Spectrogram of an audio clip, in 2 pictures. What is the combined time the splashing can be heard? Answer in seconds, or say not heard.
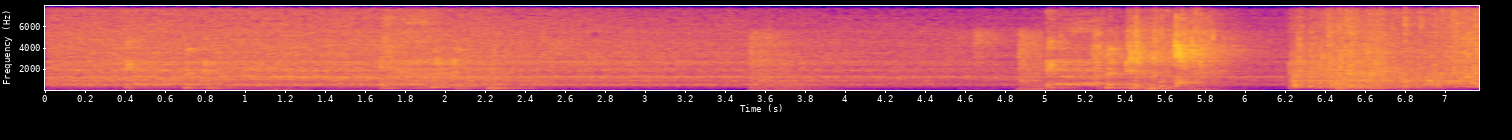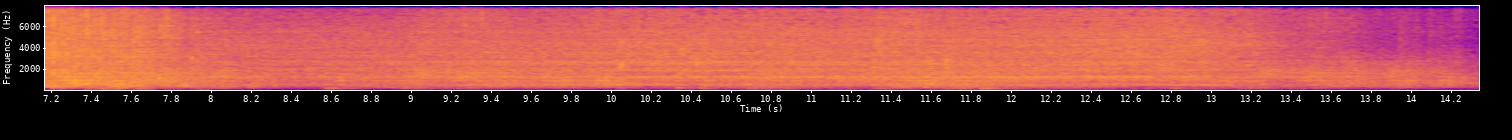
9 s.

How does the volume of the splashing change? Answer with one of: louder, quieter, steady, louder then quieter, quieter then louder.
quieter.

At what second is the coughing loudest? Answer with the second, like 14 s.
5 s.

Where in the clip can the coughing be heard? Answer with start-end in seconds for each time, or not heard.
0.3-2.4, 5.0-5.9, 10.0-12.0.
